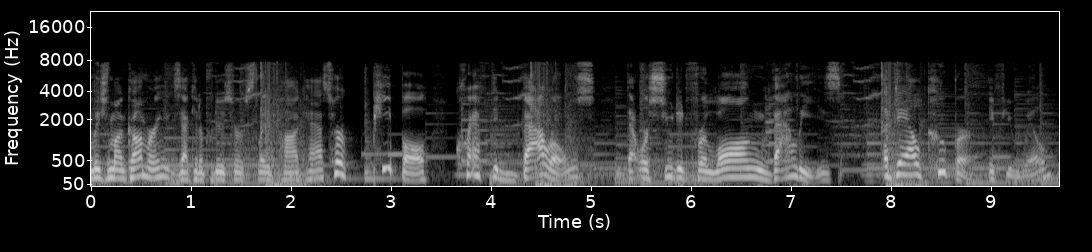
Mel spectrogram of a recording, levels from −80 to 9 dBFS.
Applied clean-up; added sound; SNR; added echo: none; Squeak / Slam / Wood; 16 dB; none.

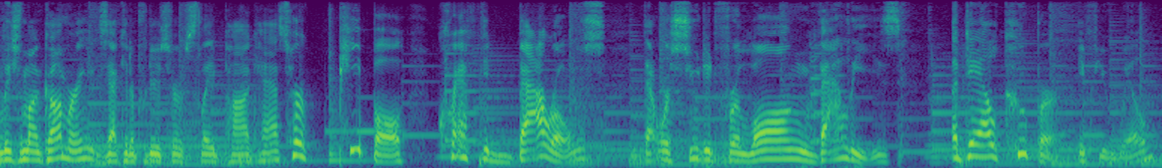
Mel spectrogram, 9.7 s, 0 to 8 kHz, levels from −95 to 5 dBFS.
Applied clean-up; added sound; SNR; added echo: none; none; none; none.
